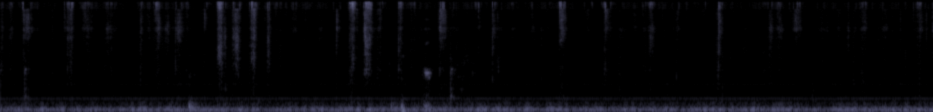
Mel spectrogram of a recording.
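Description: A deck of game cards is shuffled during a tabletop card game turn. It makes soft, steady papery riffling and rubbing over a constant low room hum, with a few brief louder flicks and no talking.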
